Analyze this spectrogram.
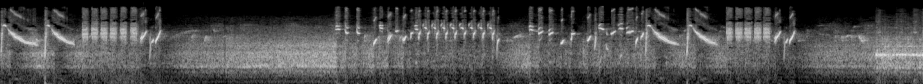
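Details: Goldfinch singing at Oued Zhour, Skikda, against constant background hiss: rapid chattering bursts with rattled, buzzy runs and descending slurred whistles, repeated in several lively phrases.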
